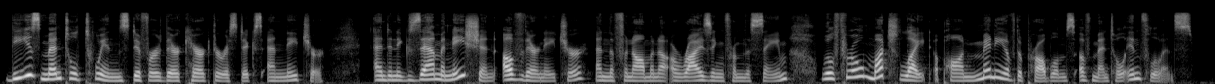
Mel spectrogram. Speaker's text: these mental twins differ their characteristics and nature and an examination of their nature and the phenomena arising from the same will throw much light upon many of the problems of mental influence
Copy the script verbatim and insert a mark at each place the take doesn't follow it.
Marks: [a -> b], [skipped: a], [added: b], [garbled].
these mental twins differ their characteristics and nature and an examination of their nature and the phenomena arising from the same will throw much light upon many of the problems of mental influence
